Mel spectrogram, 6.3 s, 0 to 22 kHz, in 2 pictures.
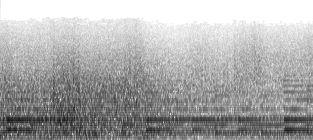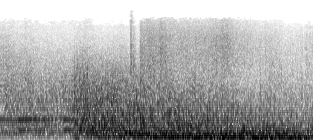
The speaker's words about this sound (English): HMS Batard and three other warships are on the scene by 10 a.m. and spend the next 10 hours hunting and depth-charging the U-boat.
